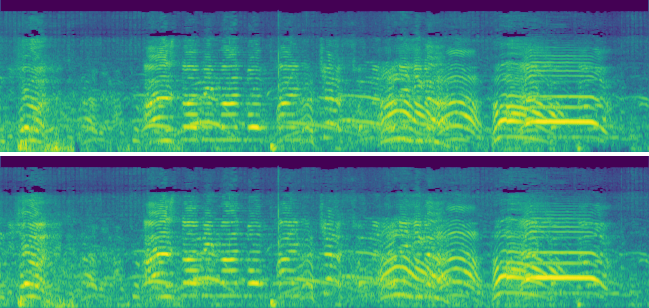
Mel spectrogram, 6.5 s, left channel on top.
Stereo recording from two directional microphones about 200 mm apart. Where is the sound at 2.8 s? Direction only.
50° left (ahead or behind).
